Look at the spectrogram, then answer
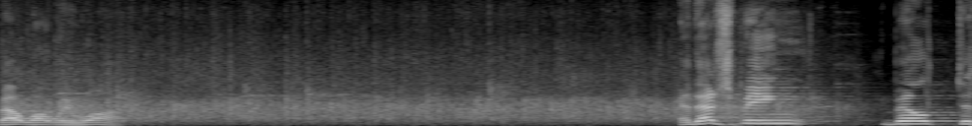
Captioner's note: applause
